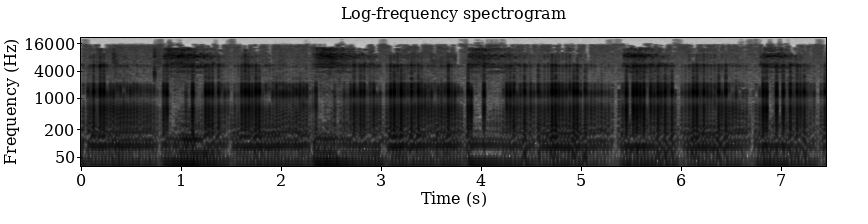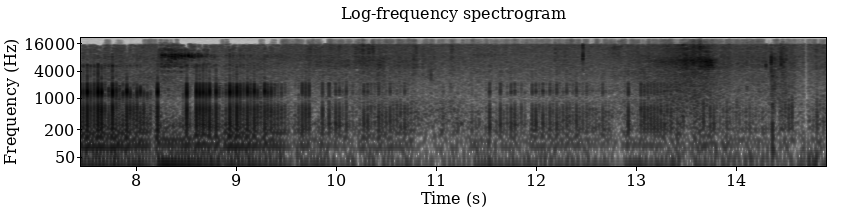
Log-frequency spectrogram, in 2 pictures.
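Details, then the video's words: A kitten snores while asleep, its snoring compared to a human's. Continuous low, rough rumbling pulses for about nine seconds, then grows quieter and thinner toward the end, with faint room noise. "Snoring Kitten"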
